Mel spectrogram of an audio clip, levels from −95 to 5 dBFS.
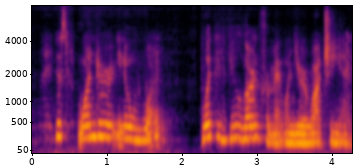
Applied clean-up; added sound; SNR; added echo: neural mask model DeepFilterNet 3.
